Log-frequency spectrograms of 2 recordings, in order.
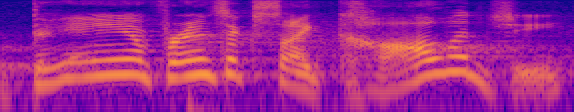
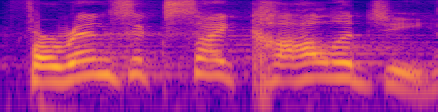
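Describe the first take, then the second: First: High, amazed disbelief; surprised. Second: Quick. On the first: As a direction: gasp it out in surprise. Stunned reaction to daughter's answer. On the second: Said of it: "she was very quick". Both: Retold or imitated.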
